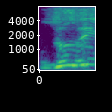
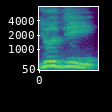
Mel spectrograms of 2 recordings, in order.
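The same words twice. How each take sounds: First: The consonant drifts toward a z sound. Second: The consonant is a clear j sound. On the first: The speaker calls it wrong. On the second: The speaker calls it right.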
